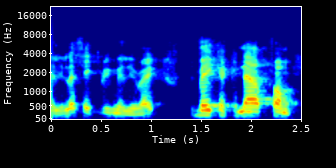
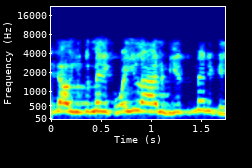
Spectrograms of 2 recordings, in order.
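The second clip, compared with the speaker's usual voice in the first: high insistent woman voice; 10 semitones higher, faster than usual. Retold or imitated. Guide insists he is Dominican.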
